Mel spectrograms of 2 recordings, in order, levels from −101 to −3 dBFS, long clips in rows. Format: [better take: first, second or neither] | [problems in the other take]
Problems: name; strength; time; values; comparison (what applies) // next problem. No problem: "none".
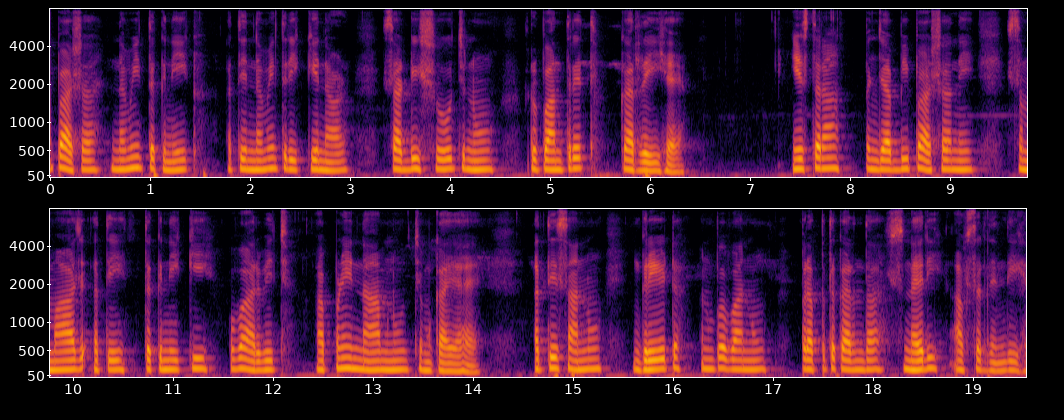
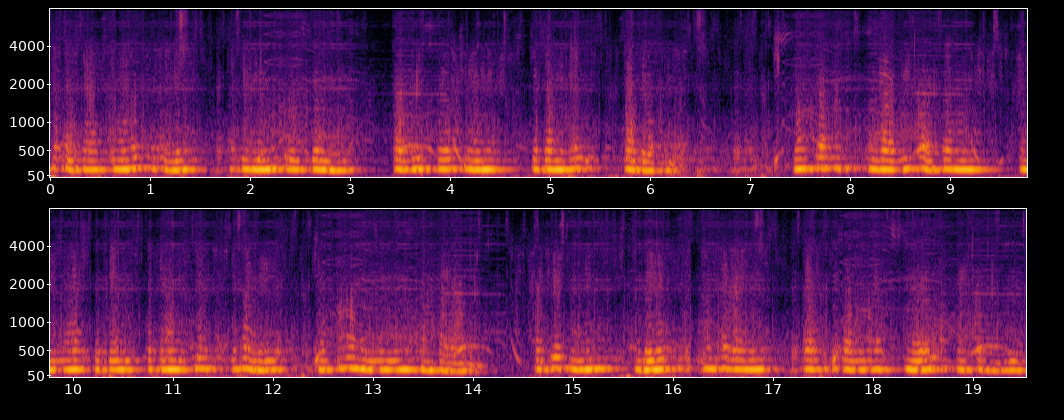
first | noise reduction (neural separator model SepFormer DNS4)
